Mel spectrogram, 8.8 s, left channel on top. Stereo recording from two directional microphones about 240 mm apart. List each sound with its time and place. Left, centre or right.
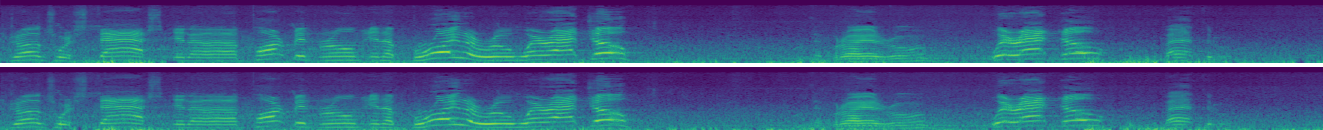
0.1 s speech: centre
5.5 s speech: centre
6.6 s speech: centre
7.8 s speech: centre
